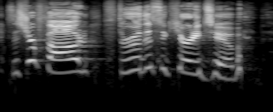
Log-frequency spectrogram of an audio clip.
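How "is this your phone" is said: mock, loud, yelled shouting. Retelling being yelled at across a security line: imitating someone yelling. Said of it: "Yells at me from across the".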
